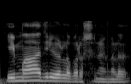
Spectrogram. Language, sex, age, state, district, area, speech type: Malayalam, male, 60+, Kerala, Idukki, rural, spontaneous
